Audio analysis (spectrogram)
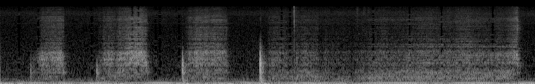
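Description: White chalk held in the fingers is drawn in short strokes across the upper right of a large, solid, painted chalkboard set in a green wooden frame. Each stroke makes a dry, scratchy rasp, separated by brief pauses, over a steady low hum.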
